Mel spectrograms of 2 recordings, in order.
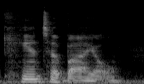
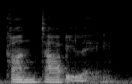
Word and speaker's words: cantabile: Some people pronounce this cantabile. No, don't do that. It's four syllables. Cantabile, cantabile.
